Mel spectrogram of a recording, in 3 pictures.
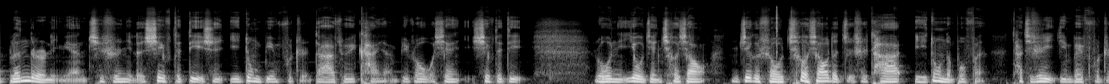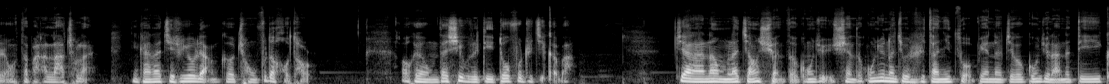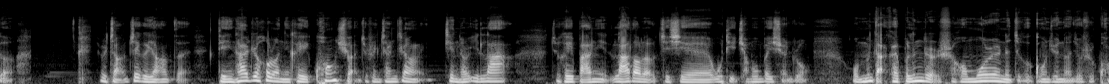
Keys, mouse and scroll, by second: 0.6 g, 1.8-2.4 scroll down 2, 2.4-3.0 middle drag, 3.8 shift+d, 9.8 click, 11.2 g, 14.3 g, 15.5 click, 15.7 shift+d, 17.1 g, 17.8 shift+d, 19.2 click, 19.3 middle click, 19.4 scroll down 2, 19.5-19.8 drag, 20.0 click, 24.0 click, 26.3-27.3 drag, 28.6 click.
